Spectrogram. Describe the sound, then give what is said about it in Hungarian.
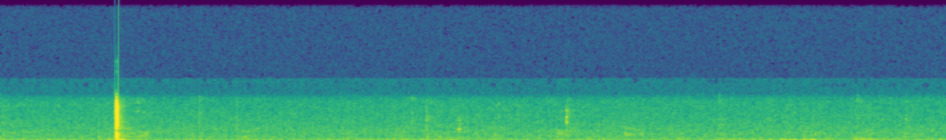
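A single sharp computer mouse click rings out amid quiet, followed a few seconds later by a couple of much fainter, softer clicks, as the Ctrl key is held and an unwanted edit point on a boundary line is clicked to remove it. “Lenyomjuk a Ctrl gombot, majd rákattintunk a nem kívánt szerkesztő pontra.”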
